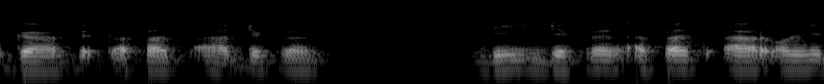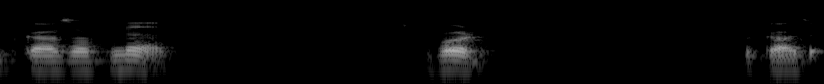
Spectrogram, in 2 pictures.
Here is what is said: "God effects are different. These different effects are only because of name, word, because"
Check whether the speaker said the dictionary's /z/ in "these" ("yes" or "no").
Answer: no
